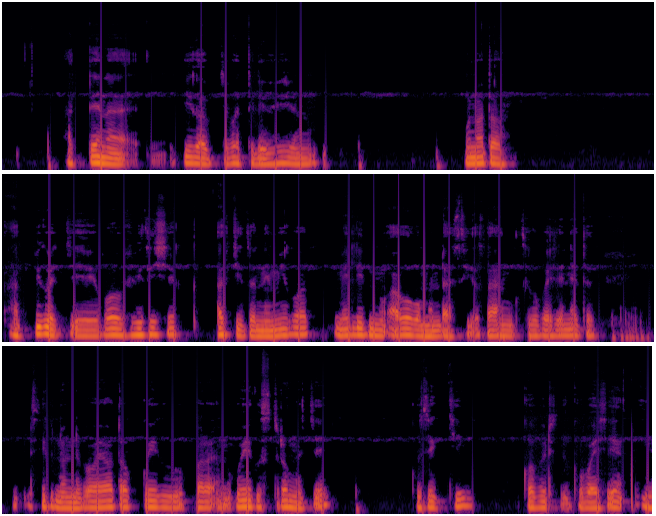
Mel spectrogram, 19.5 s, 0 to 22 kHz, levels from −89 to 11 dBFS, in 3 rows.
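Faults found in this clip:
Periodic USB or driver dropouts, 0.24 to 19.5 s: ticks every 0.25 s over the speech, with around 10 ms of silence each. A blocked bus or driver leaves flat waveform gaps and evenly spaced vertical broadband spectrogram lines.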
